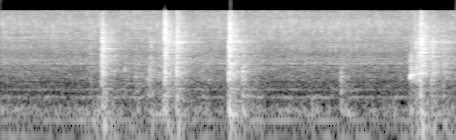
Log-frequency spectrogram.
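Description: A knife chops on a cutting board with sharp knocks.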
